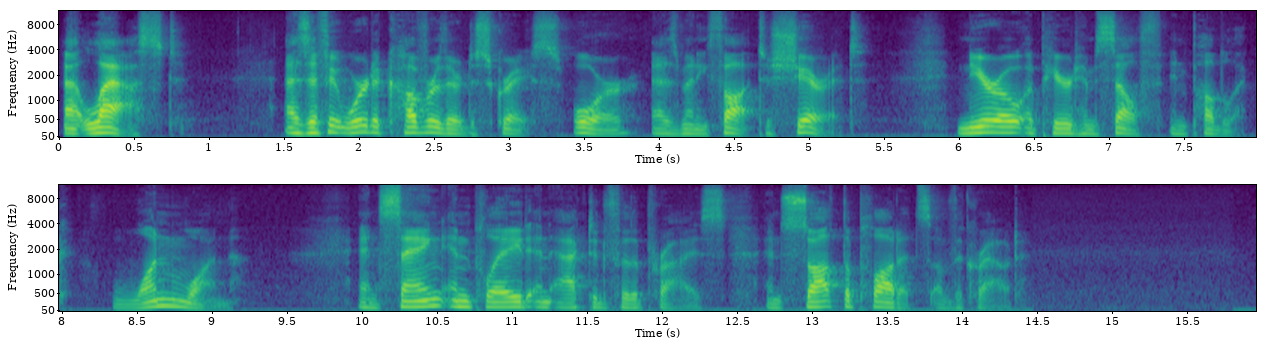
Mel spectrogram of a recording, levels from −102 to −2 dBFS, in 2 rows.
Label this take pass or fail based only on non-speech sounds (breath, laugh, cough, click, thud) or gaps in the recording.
pass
